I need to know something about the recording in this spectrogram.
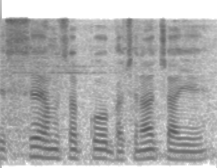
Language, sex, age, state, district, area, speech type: Urdu, male, 30-45, Uttar Pradesh, Gautam Buddha Nagar, urban, spontaneous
